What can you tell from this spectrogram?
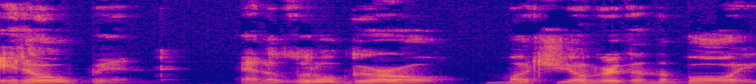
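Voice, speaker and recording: A man with an unremarkable speaking voice and a medium pitch talks fairly slowly, his intonation lively. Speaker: audiobook narrator. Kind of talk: audiobook reading.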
